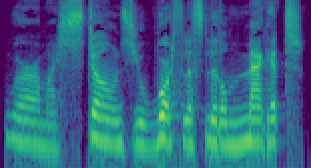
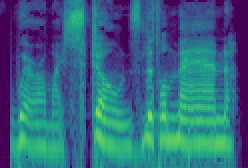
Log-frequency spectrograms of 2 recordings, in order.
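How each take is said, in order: First: Cold belittling sneer. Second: Slow, pressing threat; menacing demand. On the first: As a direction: sneer down at a worm. Twisting his broken nose. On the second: Demanding the stones again. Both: Acted.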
